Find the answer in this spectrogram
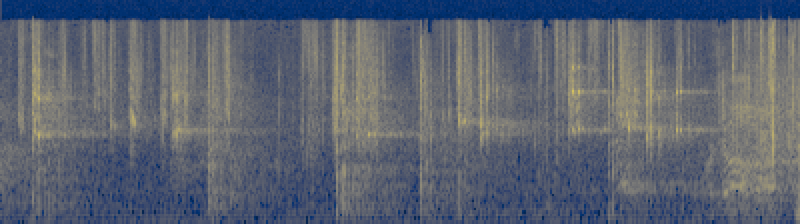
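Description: A tennis rally on an indoor hard court: racket strikes on the ball every second or two, with short squeaks of shoes on the court between them.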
